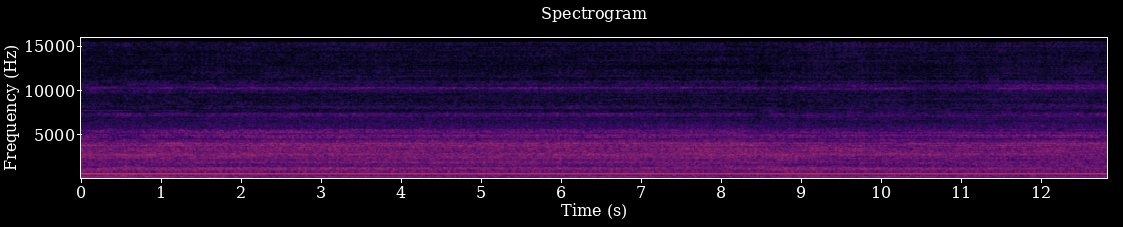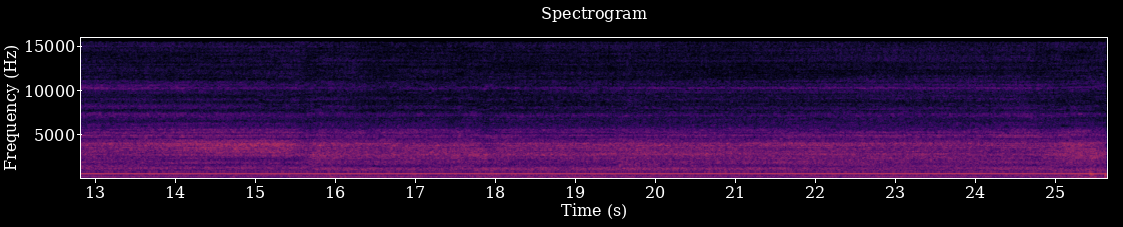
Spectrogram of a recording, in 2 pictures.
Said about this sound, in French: Maintenant on va aspirer.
